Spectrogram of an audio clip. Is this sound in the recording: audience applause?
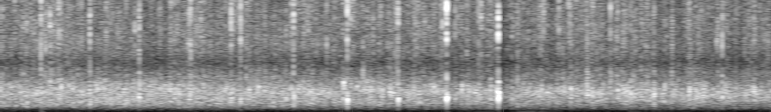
yes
